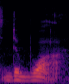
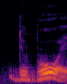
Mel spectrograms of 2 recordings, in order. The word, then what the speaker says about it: Du Bois: is f um and the pronunciation of the S on FR is not made it's not sounded so it's du that's how it's pronounced in French France when one is speaking France now duor is an Americanization of that Americanized pronunciation of his name and so uh and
